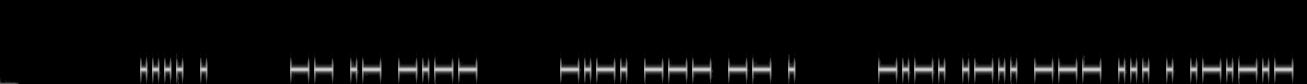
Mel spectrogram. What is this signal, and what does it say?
Morse code, heard as a keyed tone, about 20 wpm, 700 Hz. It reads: HE MAY COME CLOSE.
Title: 2x Word-Spacing - Sentences from Top 300 Words - 20wpm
